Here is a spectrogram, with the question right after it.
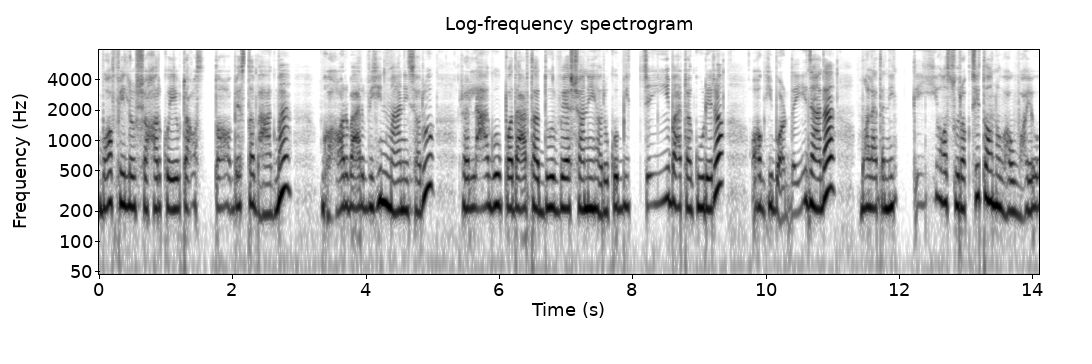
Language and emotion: Nepali, fearful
